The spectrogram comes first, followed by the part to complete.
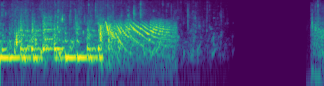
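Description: Gurgling, flush-like water sound effect with a falling sweep about three-quarters of a second in; it fades out at about a second and a half.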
